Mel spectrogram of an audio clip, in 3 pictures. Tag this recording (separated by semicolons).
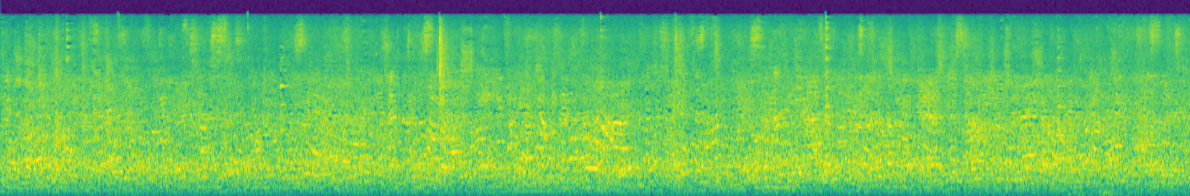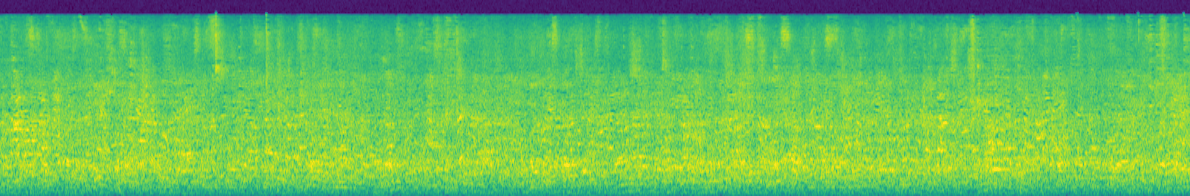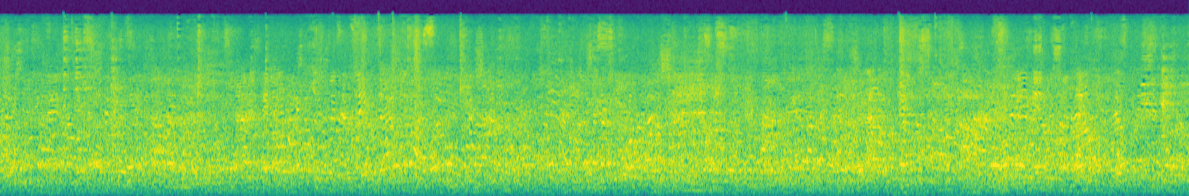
people-talking; field-recording; lunch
